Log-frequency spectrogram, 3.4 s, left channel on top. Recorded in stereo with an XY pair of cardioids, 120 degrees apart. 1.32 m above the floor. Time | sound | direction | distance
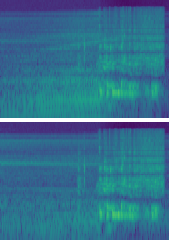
1.5 | a toilet flushing | 15° right | ?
